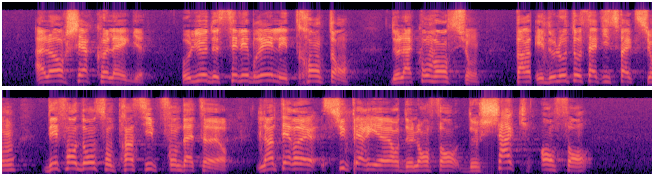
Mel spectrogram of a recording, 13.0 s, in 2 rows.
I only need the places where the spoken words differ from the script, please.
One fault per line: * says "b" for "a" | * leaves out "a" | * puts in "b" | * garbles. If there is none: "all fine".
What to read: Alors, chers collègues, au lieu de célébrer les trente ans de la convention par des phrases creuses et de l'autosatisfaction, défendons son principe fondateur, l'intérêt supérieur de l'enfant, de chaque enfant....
* leaves out "des phrases creuses"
